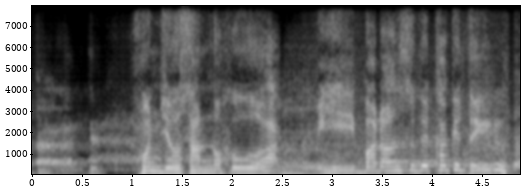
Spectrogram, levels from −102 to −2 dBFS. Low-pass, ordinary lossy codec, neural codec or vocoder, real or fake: none; none; codec, 16 kHz, 2 kbps, X-Codec, HuBERT features, trained on LibriSpeech; fake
